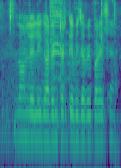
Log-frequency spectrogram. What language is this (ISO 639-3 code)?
mai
